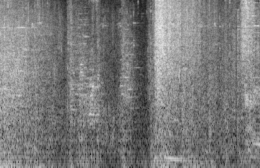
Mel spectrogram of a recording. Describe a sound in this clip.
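A large armoured body crashes heavily to the ground.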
